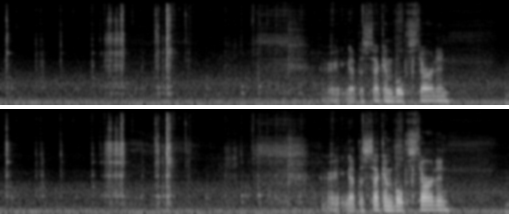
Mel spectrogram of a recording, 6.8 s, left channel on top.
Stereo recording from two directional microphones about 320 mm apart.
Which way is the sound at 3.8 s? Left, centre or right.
Right.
